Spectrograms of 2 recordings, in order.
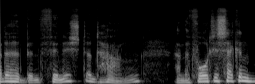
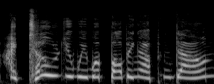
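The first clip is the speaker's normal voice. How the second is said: very high and loud, told-you-so; ladybird voice; 6 dB louder than usual. A narrator's reading. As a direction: point it out sharply. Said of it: "the ladybird said".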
